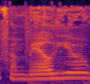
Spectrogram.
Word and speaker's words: familiar: The word has 3 syllables. F-mel-yer. Let's break it down. F with F sound and the schwa. F. Mill, like a grinder. Mill. And yer with Y sound and R sound.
